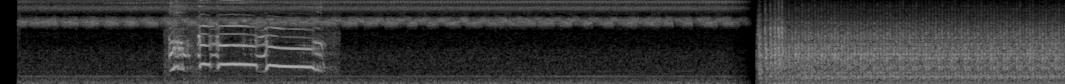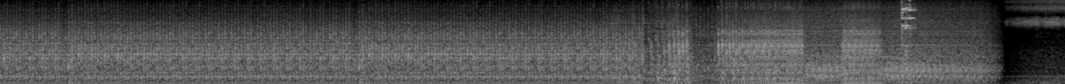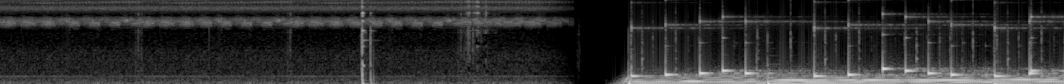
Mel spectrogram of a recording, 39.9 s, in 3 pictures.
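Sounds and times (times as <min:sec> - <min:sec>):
crickets chirring: 0:00.2 - 0:09.4, 0:25.9 - 0:33.8
rooster crowing: 0:02.0 - 0:04.2.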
